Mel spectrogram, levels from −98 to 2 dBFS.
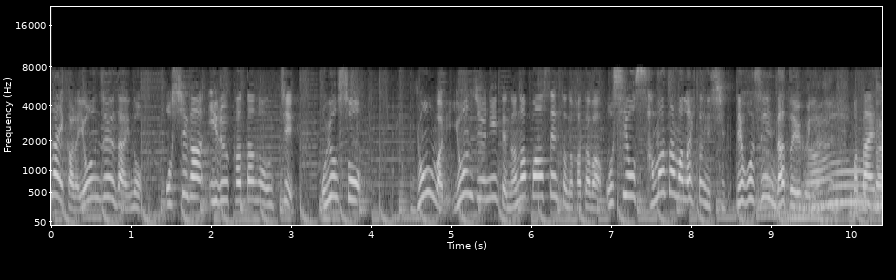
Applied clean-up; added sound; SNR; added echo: none; none; none; none.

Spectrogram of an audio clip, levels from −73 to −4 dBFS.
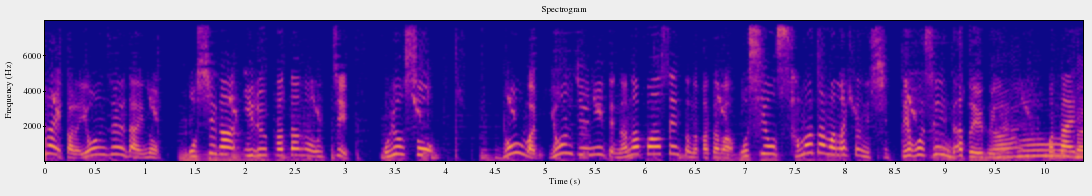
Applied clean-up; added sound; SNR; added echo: neural mask model RNNoise.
